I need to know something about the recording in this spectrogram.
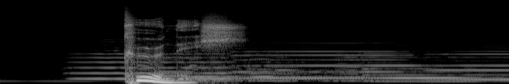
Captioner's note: german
